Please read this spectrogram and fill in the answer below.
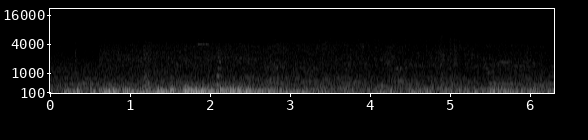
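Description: Field-recorded outdoor ambience dominated by wind rumbling on the microphone, with faint voices and a few light clicks.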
